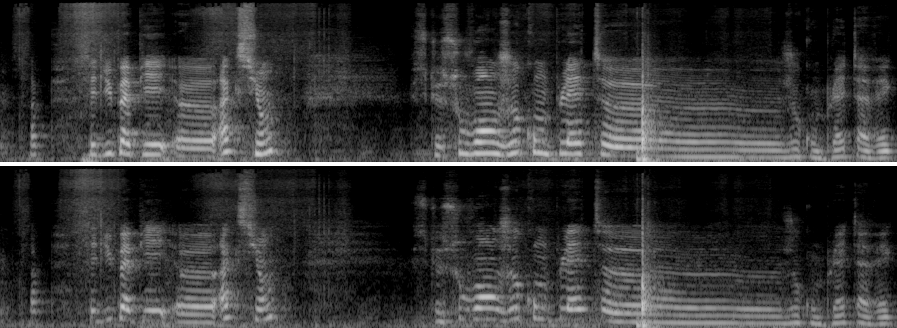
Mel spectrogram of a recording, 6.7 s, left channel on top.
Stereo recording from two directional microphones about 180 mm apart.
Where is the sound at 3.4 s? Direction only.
55° left (ahead or behind).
